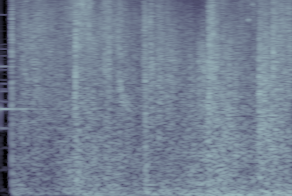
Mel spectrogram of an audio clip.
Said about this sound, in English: Explosion. That's all I needed.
